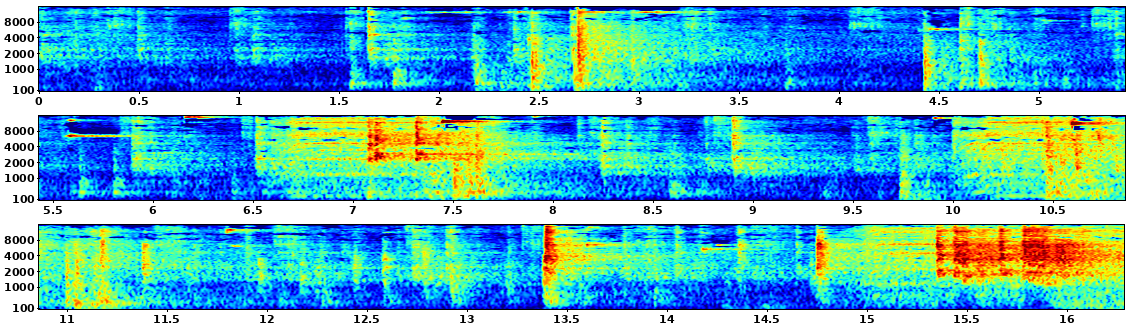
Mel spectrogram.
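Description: Irregular metal clanks, knocks and scraping of hand tools as a worker unfastens fittings on an amusement-ride car, coming in several bursts with quieter gaps between.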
